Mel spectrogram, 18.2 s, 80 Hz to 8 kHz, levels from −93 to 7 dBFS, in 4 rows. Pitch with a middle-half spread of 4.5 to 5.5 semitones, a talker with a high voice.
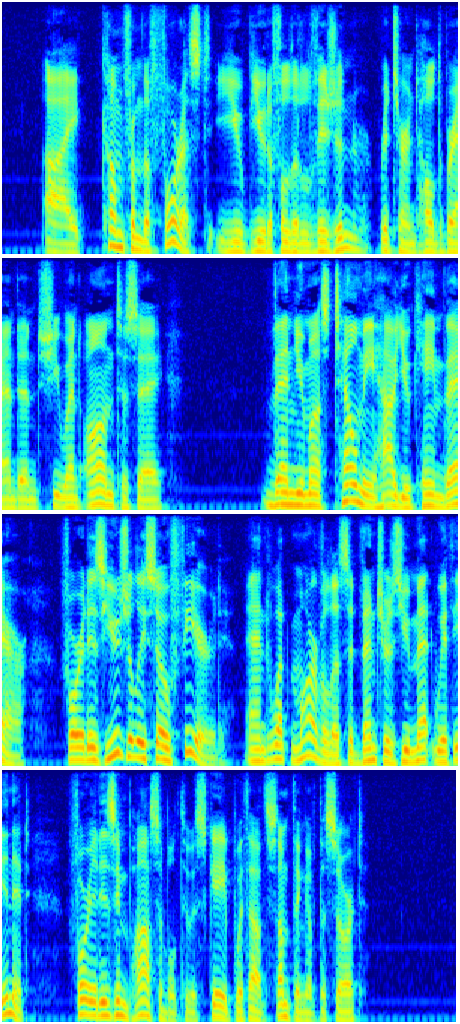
No: average, 5.2 semitones; low, 125 Hz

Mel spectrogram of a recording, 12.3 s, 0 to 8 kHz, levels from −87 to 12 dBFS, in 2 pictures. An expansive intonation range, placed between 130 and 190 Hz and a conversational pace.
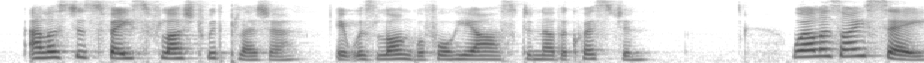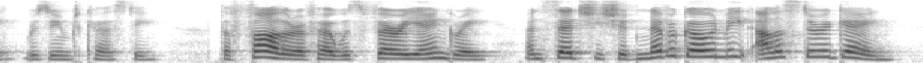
No: wide, 6.4 semitones; high, 210 Hz; average, 175 wpm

